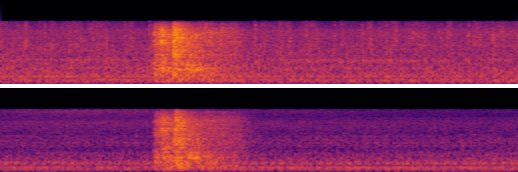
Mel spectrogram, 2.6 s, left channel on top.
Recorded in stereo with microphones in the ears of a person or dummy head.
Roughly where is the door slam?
Left.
